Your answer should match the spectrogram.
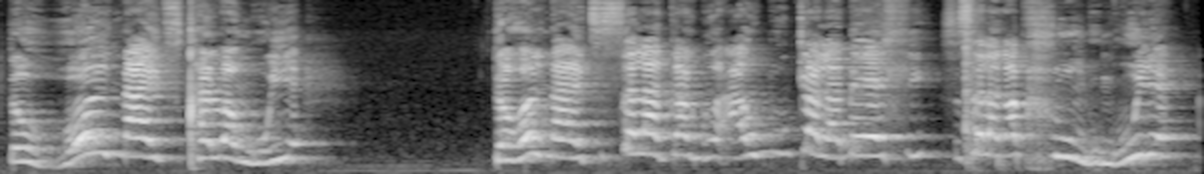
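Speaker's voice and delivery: loud and high, full of outrage; loud, exasperated rant, breaking into a laugh; heated rant. Retold or imitated. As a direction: vent about the whole night. Ranting about the annoying girl.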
